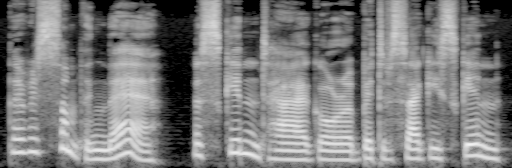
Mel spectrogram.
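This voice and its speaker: A low-pitched woman reading as a captive woman of thirty recounts her ordeal in a horror audiobook. The delivery is measured and grim, weary and afraid. The sound is dry and close, with no room around it. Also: animated, no echo, lightly acted. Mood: uneasy, horrified. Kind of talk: first-person audiobook horror narration.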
